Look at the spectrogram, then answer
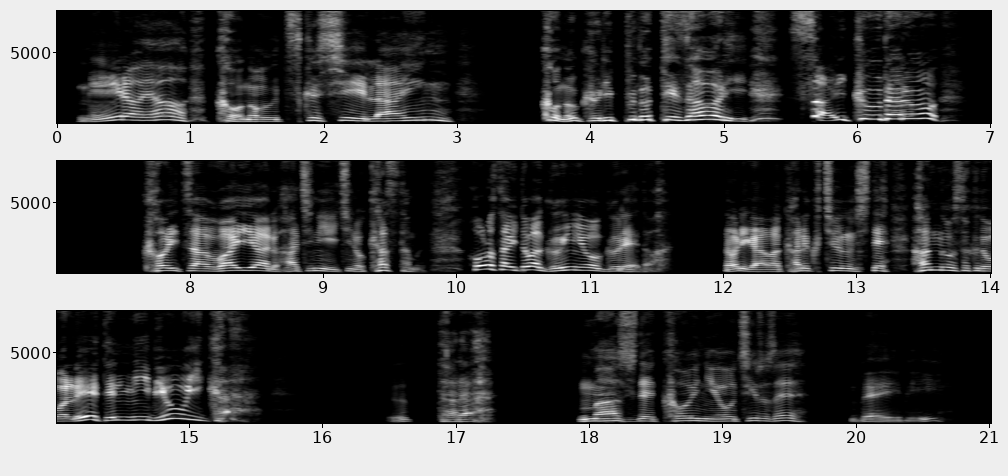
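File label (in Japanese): セリフ, 男性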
